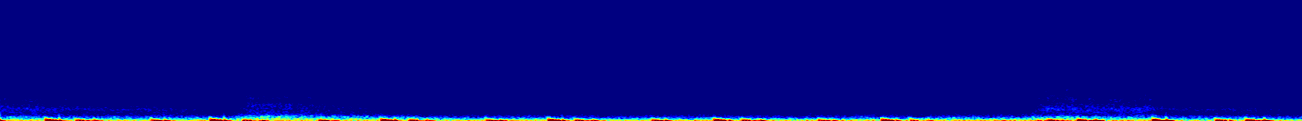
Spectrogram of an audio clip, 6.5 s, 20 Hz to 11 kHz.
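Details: Third heart sound (S3): a regular low heartbeat near 71 per minute with an extra faint low thud after the second sound.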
